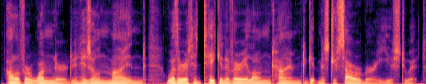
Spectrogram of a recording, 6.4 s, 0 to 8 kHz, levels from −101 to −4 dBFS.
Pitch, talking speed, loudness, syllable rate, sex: 105 Hz, 195 wpm, -18 LUFS, 5.3 syllables/s, male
